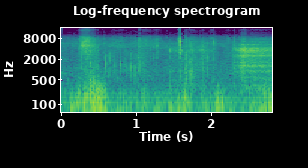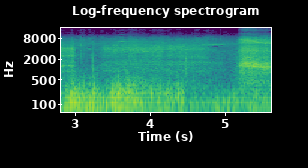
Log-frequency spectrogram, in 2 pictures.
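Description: Footsteps scuff on a concrete sidewalk.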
